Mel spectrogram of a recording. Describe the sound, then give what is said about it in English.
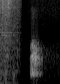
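A single sharp bark from the speaker's dog rings out after a brief moment of quiet, short and loud with a quick decay and no talking over it. “sorry about that my dog just went nuts”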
